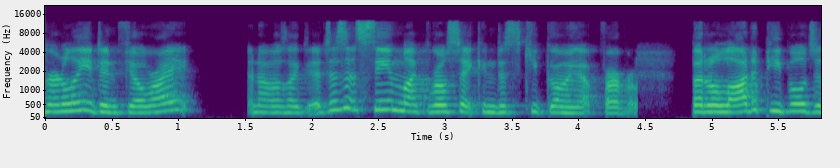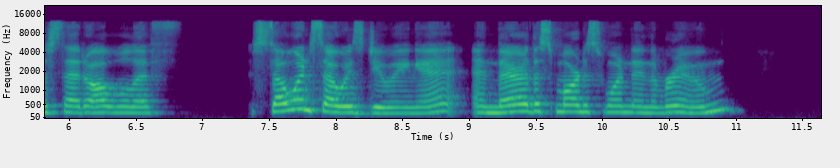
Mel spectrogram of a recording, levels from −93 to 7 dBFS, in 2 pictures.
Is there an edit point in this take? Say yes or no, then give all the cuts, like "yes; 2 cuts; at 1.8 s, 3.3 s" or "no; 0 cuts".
yes; 1 cut; at 4.4 s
